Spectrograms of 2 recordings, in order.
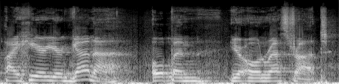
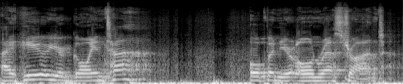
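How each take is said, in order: First: The reduced form 'gonna' is said. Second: The full form 'going to' is said. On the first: "We say gonna" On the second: "we could say, I'm here you're going to"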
